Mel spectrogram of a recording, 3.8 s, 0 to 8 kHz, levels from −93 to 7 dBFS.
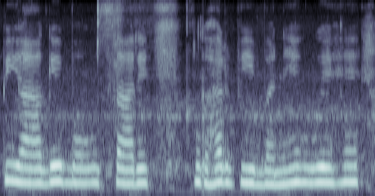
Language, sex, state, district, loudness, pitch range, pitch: Hindi, female, Maharashtra, Pune, -14 LUFS, 215-230 Hz, 220 Hz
